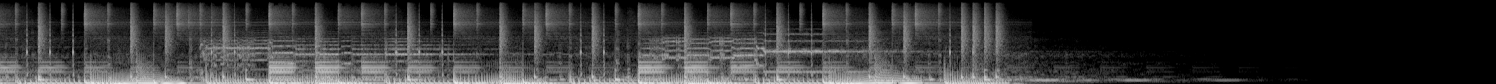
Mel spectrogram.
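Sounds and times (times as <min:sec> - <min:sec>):
chillwave music with 808 drum machine: 0:00.0 - 0:10.7.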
